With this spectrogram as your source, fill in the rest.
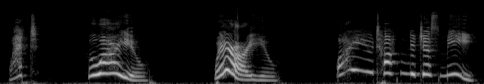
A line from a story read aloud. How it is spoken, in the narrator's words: gasped Toby, now more than a little panicked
